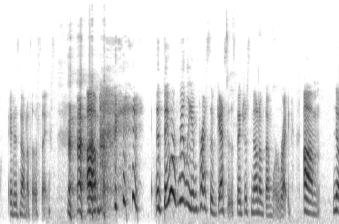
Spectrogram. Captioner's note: laughs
